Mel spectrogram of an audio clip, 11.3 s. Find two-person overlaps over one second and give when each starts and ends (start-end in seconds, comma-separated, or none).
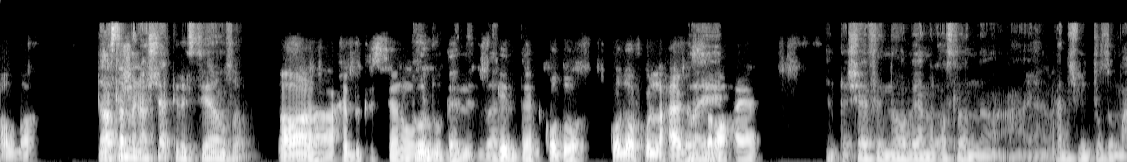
4.0-5.4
